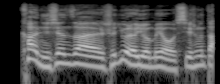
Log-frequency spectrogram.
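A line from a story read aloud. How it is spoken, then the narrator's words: Surprised, laughing. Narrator (Chinese): 张可颇为意外的，笑着说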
